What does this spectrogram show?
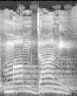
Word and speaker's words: Mamdani: And furthermore, the name is Mamdani, M-A-M-D-A-N-I. You should learn how to say it.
